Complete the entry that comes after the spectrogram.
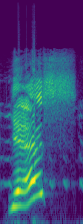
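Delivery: high, loud comic outburst; hammed-up emphatic answer; shouted yes. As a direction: blurt it out at full volume. Acted outburst in bit's punchline.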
